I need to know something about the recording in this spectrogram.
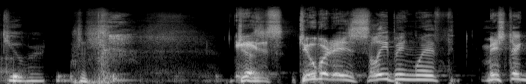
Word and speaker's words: Schubert: It's pronounced Cubert.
